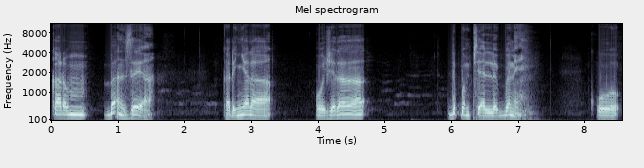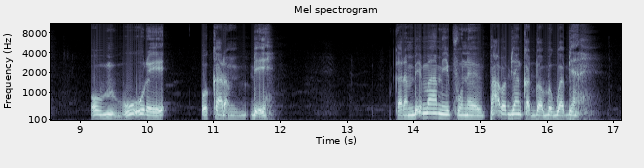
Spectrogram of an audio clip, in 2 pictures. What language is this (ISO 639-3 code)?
dag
